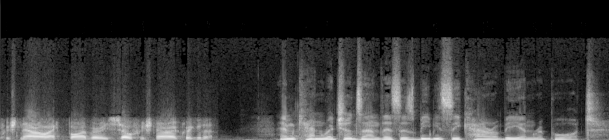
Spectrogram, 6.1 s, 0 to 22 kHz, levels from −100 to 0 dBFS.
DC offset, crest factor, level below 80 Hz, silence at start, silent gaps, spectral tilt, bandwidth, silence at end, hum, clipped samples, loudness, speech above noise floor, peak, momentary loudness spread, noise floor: under 0.1%; 14 dB; -52 dBFS; 0 s; none; -5 dB/octave; 13 kHz; 0.05 s; none; under 0.1%; -18 LUFS; 32 dB; -4 dBFS; 9 LU; -49 dBFS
